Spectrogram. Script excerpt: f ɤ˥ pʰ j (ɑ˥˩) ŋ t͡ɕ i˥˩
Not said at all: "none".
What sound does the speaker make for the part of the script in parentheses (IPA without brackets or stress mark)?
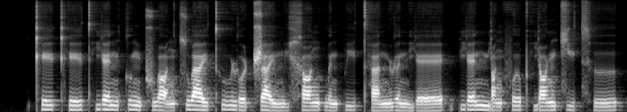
ɑ˥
